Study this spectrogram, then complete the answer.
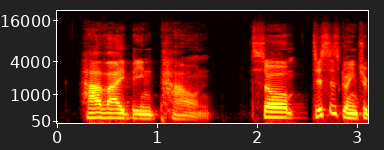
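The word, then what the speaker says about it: Have I Been Pwned: I beam pwned dot-com how do you spell that h AV e i b een pw n EG calm have I been pound so this is going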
